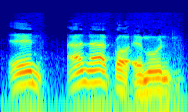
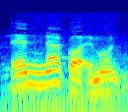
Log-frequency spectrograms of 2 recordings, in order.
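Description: First: The hamza is pronounced; the two n sounds stay separate. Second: The hamza is dropped; the n sounds merge into one.

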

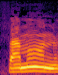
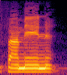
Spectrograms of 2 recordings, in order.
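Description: First: The f is followed by a u vowel. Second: The f is followed by an i vowel. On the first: "به ضم فا" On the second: "به کسر فا"

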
